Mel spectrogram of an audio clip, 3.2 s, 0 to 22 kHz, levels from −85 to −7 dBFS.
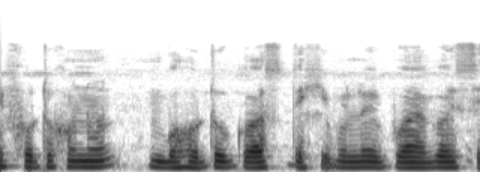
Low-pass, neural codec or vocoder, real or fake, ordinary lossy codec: none; none; real; none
